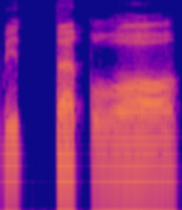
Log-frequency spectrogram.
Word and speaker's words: بتقوى: আরাইতাল্লাজি আর আরাইতা ইন أرأيت إن كان على الهدى আও আমারা বিত্তাকওয়া أو أمر بتقوى আও আমারা বিত্তাকওয়া। বা তাজের বিত, তারা দুবার উচ্চারণ হবে, তাসদিদ আছে।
